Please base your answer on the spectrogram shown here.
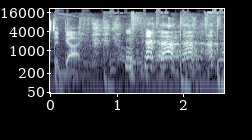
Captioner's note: laughter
